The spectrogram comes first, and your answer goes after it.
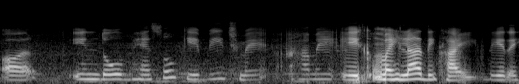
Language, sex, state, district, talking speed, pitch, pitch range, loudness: Hindi, female, Madhya Pradesh, Dhar, 150 wpm, 230 Hz, 215-240 Hz, -17 LUFS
